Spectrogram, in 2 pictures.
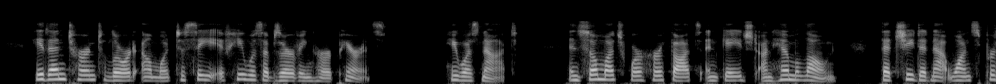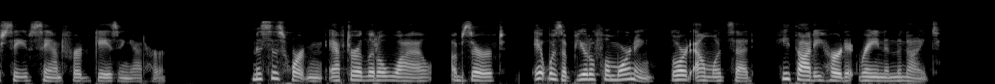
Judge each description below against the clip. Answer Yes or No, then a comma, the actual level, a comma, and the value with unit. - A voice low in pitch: No, high, 190 Hz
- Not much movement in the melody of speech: No, average, 4.0 semitones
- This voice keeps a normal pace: Yes, average, 180 wpm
